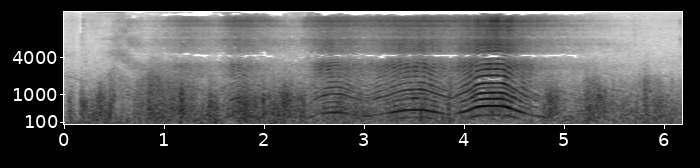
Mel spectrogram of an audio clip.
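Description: Small electric RC plane's motor and propeller whining, its pitch rising and falling smoothly several times, loudest past the middle.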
